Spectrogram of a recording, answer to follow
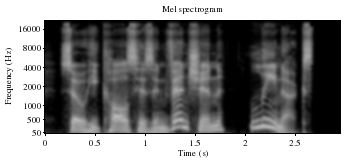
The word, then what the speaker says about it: Linux: The standard American English way to say it is Linux. Linux. The I sound is short like in sit or is linux.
